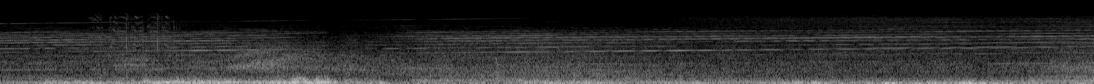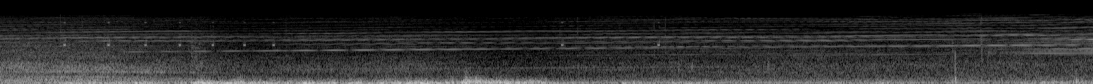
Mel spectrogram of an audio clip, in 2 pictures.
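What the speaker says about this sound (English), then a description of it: "So we're going to spin up this gyro." A gyro in a Promoto MX RC motorcycle spins up, giving a steady, close, high-pitched whine that climbs gradually in pitch and holds over a low background rumble.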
